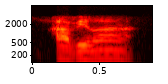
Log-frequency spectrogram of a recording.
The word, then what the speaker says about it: Avila: Alex Avila, or how do you pronounce that again? – Yeah, you're Avila. Yeah, you were right.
